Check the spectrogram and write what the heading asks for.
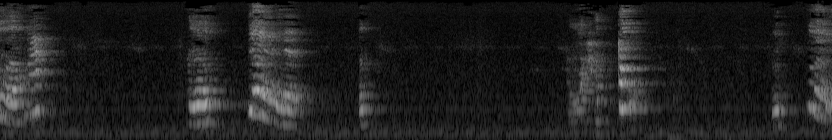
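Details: A parrot speaking in a room: clusters of short, scratchy, voice-like syllables with falling glides, separated by silent gaps of a second or more.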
